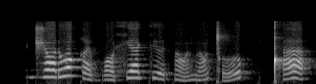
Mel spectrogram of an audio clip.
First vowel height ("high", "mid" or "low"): low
